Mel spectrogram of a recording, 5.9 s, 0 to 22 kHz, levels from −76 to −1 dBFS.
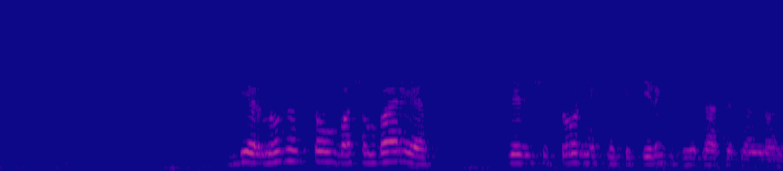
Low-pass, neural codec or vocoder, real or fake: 3.6 kHz; vocoder, 44.1 kHz, 80 mel bands, Vocos; fake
